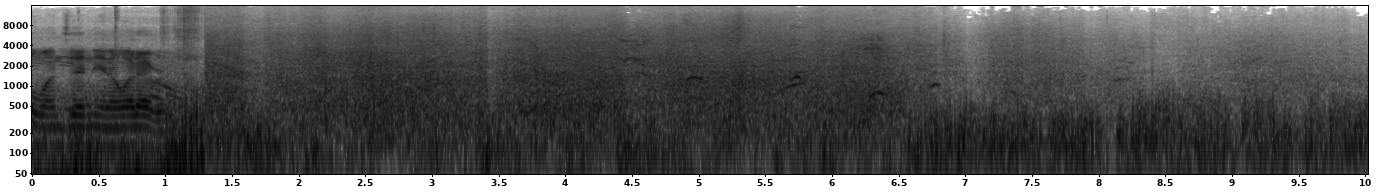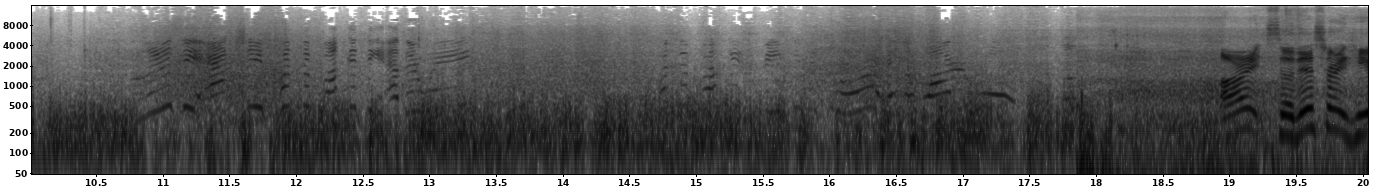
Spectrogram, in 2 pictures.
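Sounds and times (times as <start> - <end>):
wind buffeting microphone: 0.0 - 20.0
waves washing on shore: 1.0 - 20.0.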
